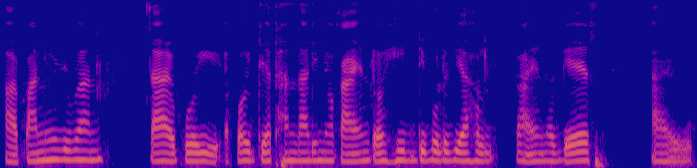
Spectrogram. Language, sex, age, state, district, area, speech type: Assamese, female, 30-45, Assam, Charaideo, rural, spontaneous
